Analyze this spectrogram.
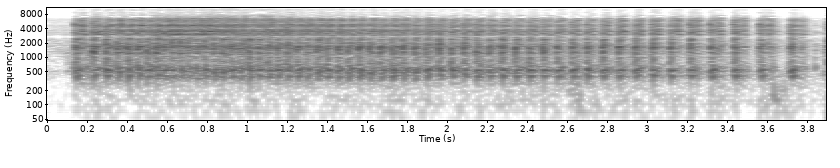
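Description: A spinning prize wheel in a game ratchets out a fast, dense run of loud clicks that gradually slows into separate, widening ticks near the end, with no talk over it.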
